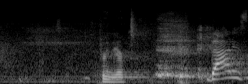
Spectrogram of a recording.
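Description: An older man speaks firmly into a microphone in a large hall.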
